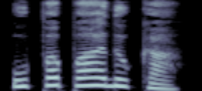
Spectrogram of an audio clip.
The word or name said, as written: ಉಪಪಾದುಕ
